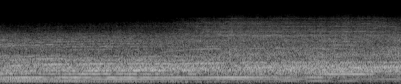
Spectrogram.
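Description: A live heavy metal band's distorted electric guitars and bass holding one sustained closing chord that rings out steadily, with an arena crowd's noise underneath.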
